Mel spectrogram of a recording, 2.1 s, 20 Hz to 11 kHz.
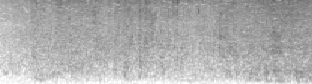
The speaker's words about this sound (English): It's dusk on Lesbos and I'm looking across at Turkey. It's just 6 miles, just under 10 kilometres across the sea there.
